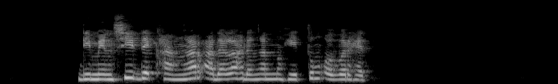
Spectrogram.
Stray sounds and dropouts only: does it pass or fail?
pass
